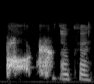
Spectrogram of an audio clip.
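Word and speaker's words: Park: usually uh in this country they spell the p-a-r-k the korean pronunciation is pog it's like p-o-c-k yes but sometimes when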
